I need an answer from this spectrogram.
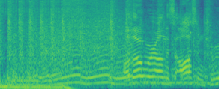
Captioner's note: engine revs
